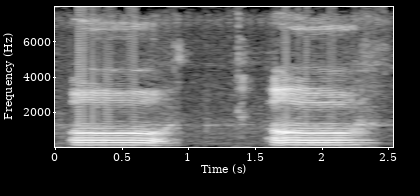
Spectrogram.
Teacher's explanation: belakang lidah dinaikkan separuh tinggi ke arah velum. Kemudian velum dan juga uvula dinaikkan menutup rongga hidung supaya udara tidak dapat keluar melalui rongga hidung. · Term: vokal belakang separuh sempit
